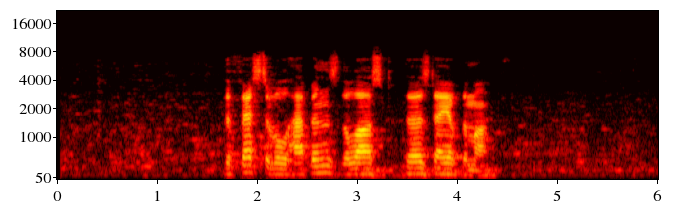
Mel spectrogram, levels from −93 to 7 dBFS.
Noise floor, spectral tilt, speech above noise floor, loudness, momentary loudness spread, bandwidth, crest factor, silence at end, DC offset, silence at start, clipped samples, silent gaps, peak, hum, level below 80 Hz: -62 dBFS; -3 dB/octave; 35 dB; -27 LUFS; 11 LU; 8.4 kHz; 22 dB; 1.65 s; under 0.1%; 1.7 s; under 0.1%; none; -10 dBFS; none; -80 dBFS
